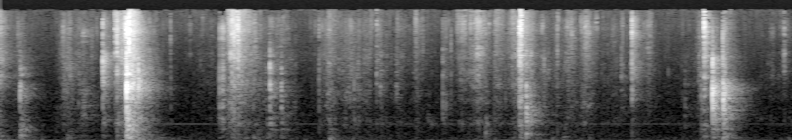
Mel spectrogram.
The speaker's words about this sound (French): Pour finir, on découpe la tige, une partie de la tige.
